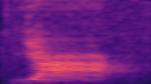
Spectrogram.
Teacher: low tone you have K in your throat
